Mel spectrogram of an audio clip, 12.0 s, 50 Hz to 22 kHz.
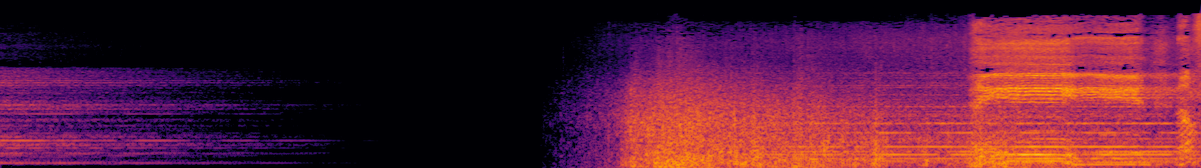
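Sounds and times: higher voices singing: 0:00.0 - 0:02.1, 0:09.6 - 0:12.0
heavy rain: 0:05.6 - 0:12.0
rolling thunder: 0:05.8 - 0:11.2.

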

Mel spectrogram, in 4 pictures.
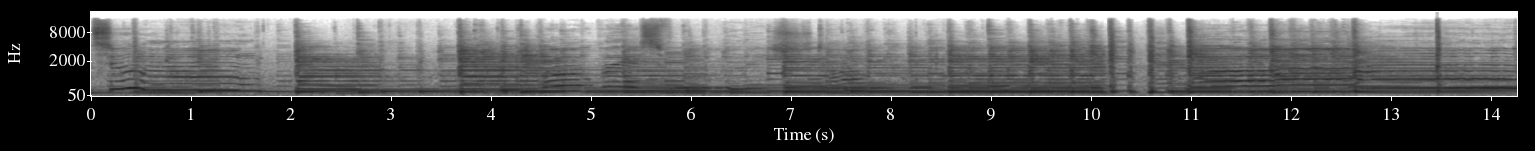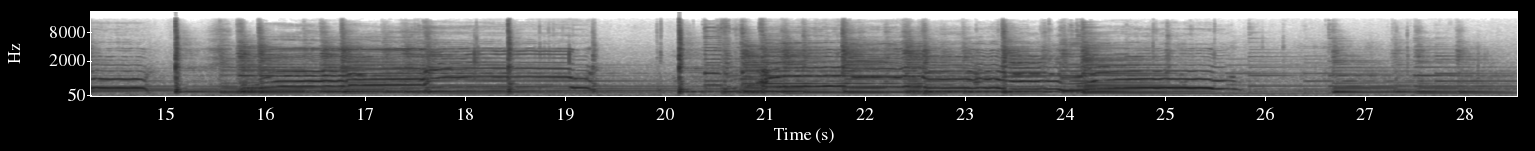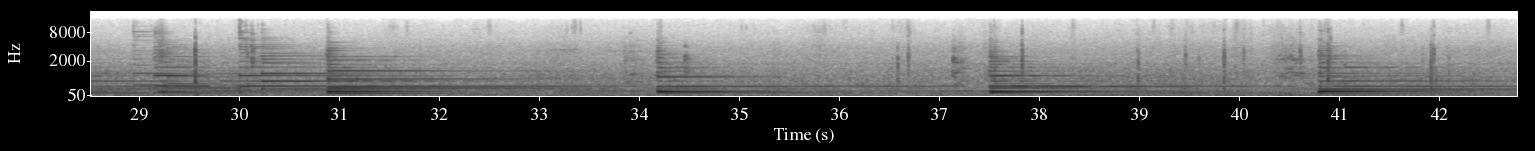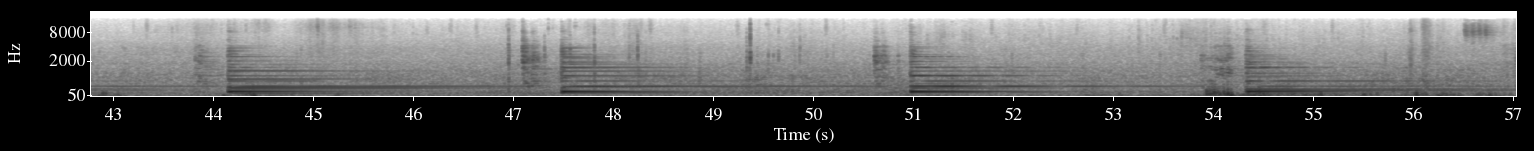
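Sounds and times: man singing long notes: 0:00.0 - 0:01.9, 0:04.1 - 0:08.2, 0:10.9 - 0:19.8, 0:20.4 - 0:25.9
acoustic guitars strummed: 0:00.0 - 0:57.0.

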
